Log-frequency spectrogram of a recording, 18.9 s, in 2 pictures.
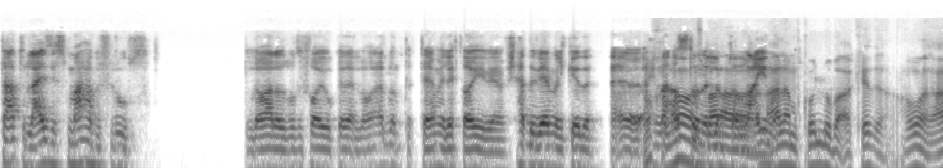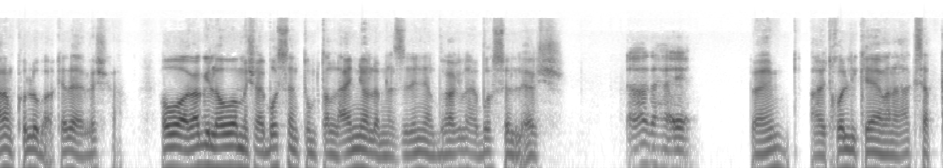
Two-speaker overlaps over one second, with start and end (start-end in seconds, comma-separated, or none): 6.4-7.8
